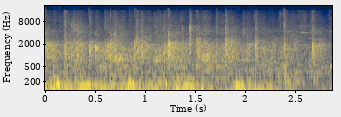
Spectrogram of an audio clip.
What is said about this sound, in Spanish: Un aplauso, por favor, grande.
